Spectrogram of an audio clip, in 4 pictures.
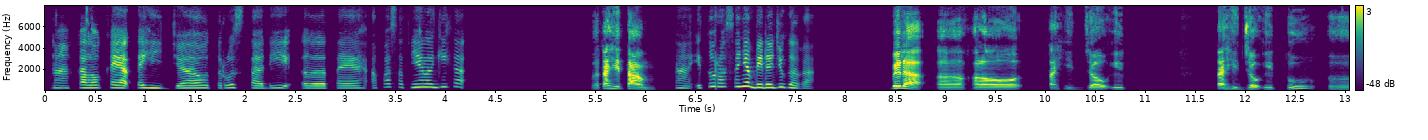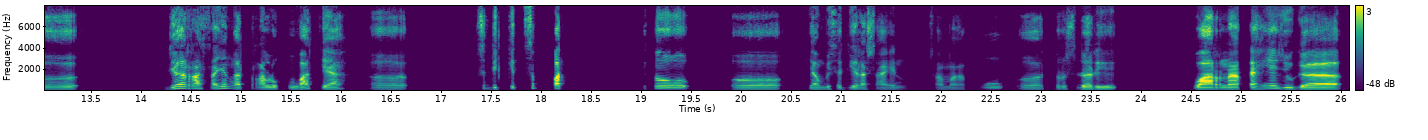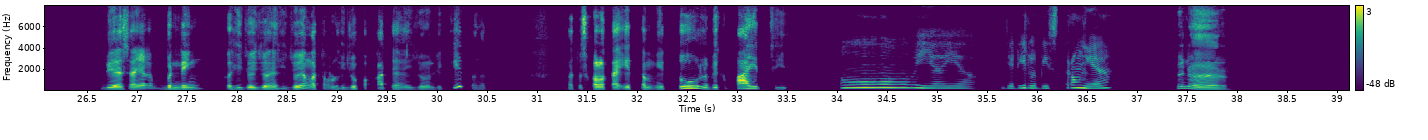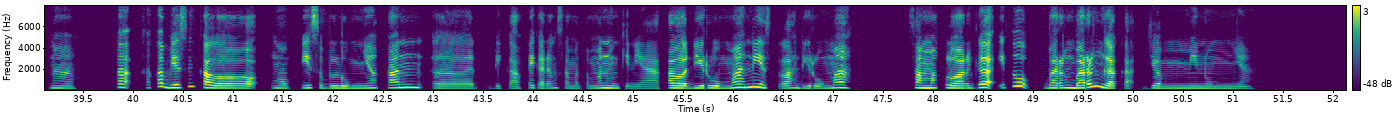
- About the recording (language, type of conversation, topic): Indonesian, podcast, Kebiasaan minum kopi dan/atau teh di rumah
- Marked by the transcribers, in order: in English: "strong"; tapping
